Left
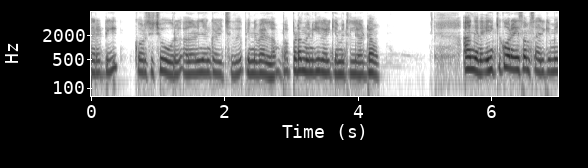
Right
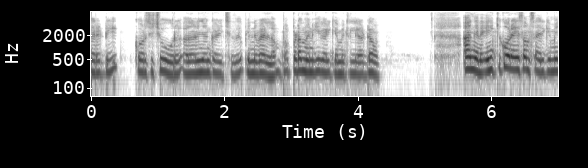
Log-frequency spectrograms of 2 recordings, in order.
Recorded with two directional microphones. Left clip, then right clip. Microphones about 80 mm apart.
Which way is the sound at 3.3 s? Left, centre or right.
Left.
